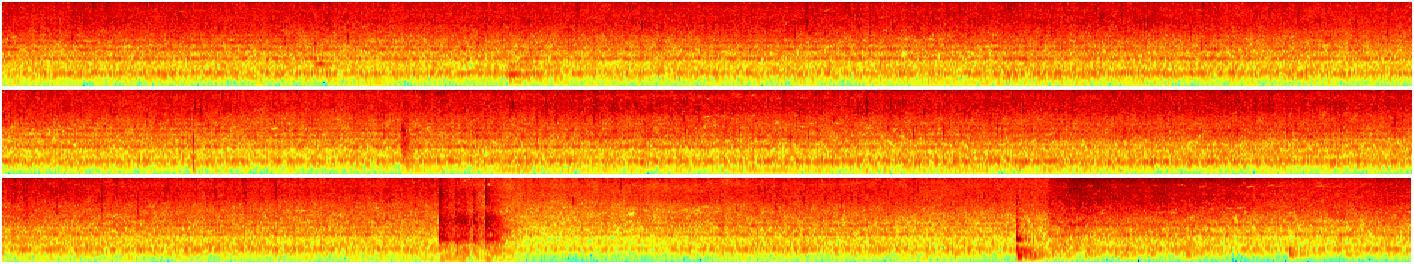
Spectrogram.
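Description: Masala frying in oil in a metal pot, a steady sizzle with a faint steady hum underneath. About three quarters of the way through there is a short louder burst, then a sharp knock, and the sizzle grows brighter for a moment.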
